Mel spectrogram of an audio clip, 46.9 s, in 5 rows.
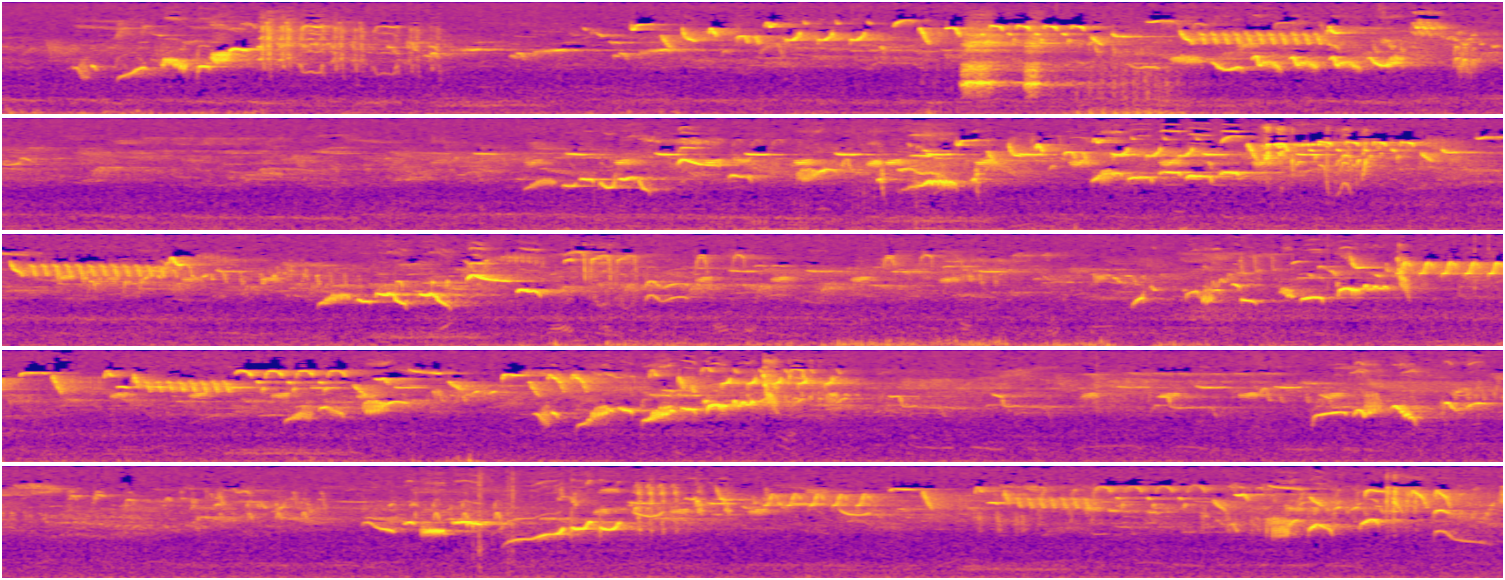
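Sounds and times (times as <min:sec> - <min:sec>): songbirds chirping and singing: 0:00.0 - 0:46.9.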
